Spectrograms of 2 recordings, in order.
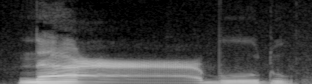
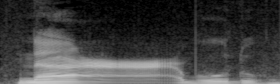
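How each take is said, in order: The two takes are said the same way.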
